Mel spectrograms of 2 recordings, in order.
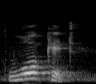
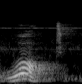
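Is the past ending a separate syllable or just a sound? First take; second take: separate syllable; just sound. First: The ending is said as an extra syllable. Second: The ending is a single sound, no extra syllable. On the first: The speaker calls it wrong. "this is totally incorrect" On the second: The speaker calls it right. "you say walked"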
